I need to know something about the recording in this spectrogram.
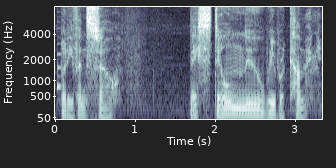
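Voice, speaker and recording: An actor voicing a stern, composed young warrior in a game, speaking in a measured, serious way. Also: male voice, low-pitched, slightly rough, faint music behind, heavily acted. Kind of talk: game cutscene voice acting.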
